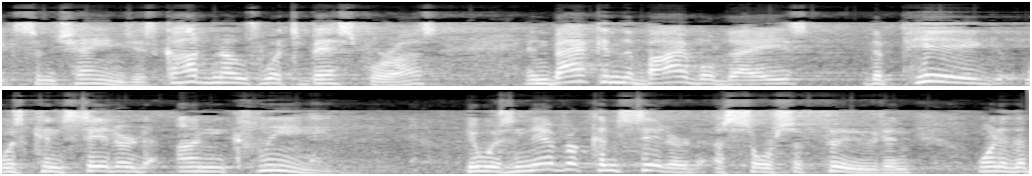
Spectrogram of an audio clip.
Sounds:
speech

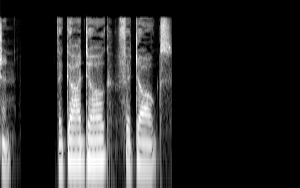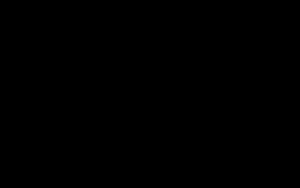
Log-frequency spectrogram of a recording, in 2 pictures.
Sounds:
speech

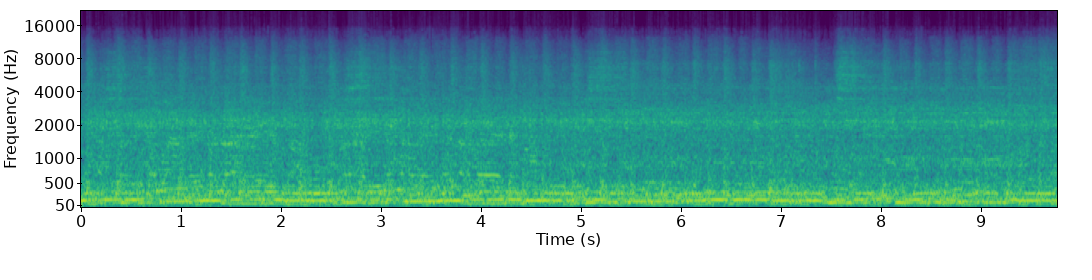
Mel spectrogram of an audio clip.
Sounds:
music

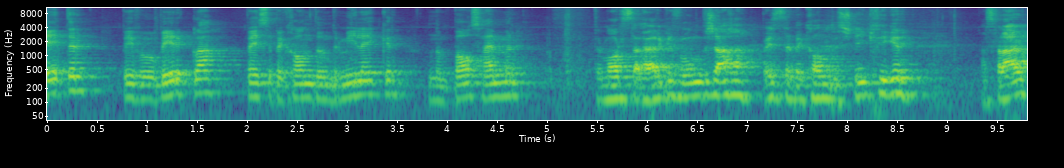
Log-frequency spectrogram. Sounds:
speech

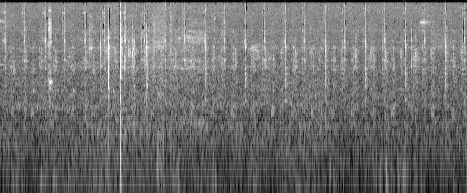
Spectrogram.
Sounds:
tick-tock

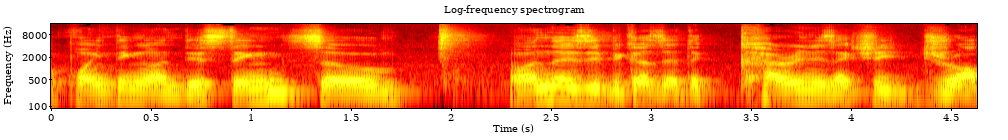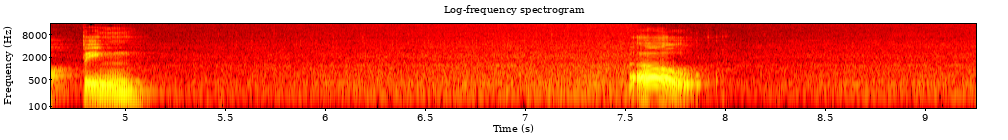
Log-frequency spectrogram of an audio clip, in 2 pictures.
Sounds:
speech

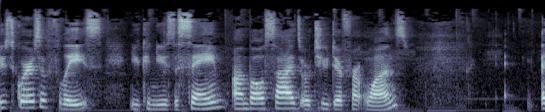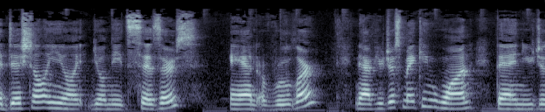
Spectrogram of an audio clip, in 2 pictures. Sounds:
music
speech

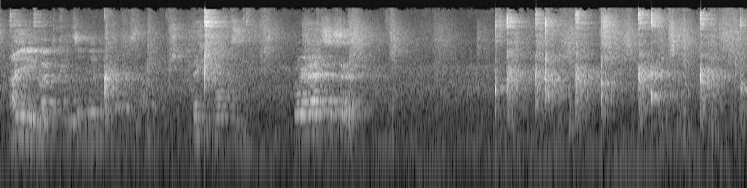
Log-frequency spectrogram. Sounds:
playing table tennis

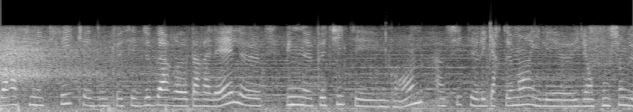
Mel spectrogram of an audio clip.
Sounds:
speech
music

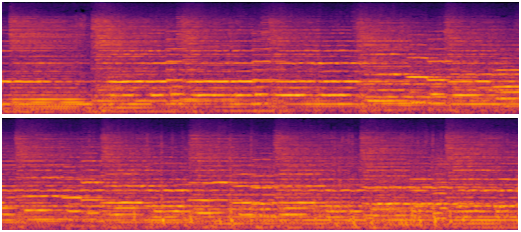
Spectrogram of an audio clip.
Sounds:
music

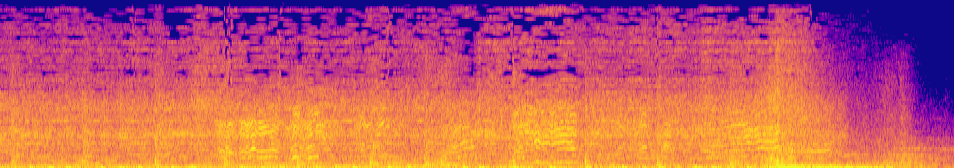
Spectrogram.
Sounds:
music

